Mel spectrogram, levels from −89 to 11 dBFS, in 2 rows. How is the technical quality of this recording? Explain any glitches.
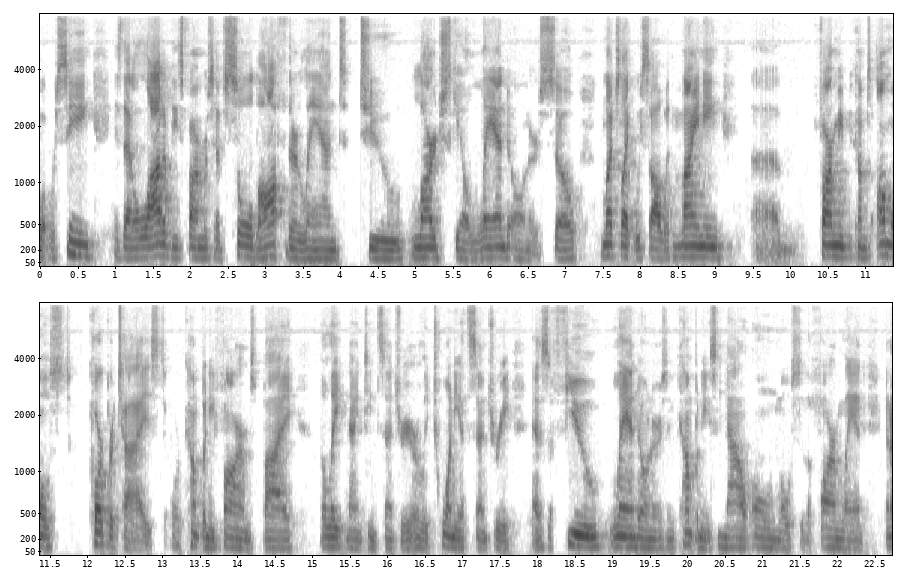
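The recording has two short comfort noise in place of the background glitches. Nothing above 8 kHz comes through, consistent with the wideband call codec the audio passed through.

At 9.40 to 9.48 s and 11.94 to 12.02 s, 80 ms of quiet background, about 45 and 47 dB below the loud parts, turns into steady, featureless hiss, about 4 dB and then about 17 dB quieter. The likely cause is discontinuous transmission, with the receiver synthesising noise during pauses.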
